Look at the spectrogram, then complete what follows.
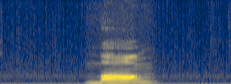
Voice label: "mang", Chinese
